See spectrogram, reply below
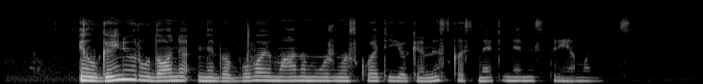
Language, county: Lithuanian, Kaunas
